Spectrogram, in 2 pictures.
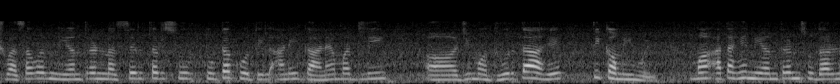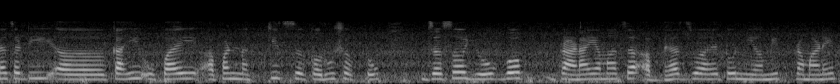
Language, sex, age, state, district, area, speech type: Marathi, female, 45-60, Maharashtra, Thane, urban, spontaneous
